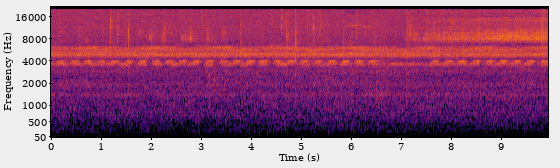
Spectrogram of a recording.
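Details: Insects singing beside a crackling bonfire, their chorus a dense, steady high shimmer with a rapid pulsed trill running beneath it without pause, while occasional soft snaps and pops of burning wood break through.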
